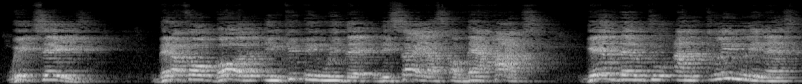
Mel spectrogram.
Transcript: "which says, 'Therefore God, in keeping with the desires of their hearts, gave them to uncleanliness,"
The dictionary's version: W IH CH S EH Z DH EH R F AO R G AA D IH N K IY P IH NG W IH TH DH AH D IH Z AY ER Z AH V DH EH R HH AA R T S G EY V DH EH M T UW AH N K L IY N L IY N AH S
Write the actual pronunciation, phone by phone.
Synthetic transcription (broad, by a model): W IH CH S EH Z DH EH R F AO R G AA D IH N K IY P IH NG W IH DH AH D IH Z AY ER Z AH V DH EH R HH AA R T S G EY V DH EH M T UW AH N K L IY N L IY N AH S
